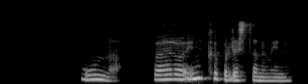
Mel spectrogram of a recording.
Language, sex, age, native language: Icelandic, female, 40-49, Icelandic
